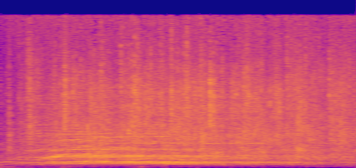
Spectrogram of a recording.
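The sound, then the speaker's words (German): Live audience applause at a band's concert: steady, moderately loud clapping from a crowd lasting nearly three seconds, with a sustained high tone running through it. “Ein Applaus für den Daniel.”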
